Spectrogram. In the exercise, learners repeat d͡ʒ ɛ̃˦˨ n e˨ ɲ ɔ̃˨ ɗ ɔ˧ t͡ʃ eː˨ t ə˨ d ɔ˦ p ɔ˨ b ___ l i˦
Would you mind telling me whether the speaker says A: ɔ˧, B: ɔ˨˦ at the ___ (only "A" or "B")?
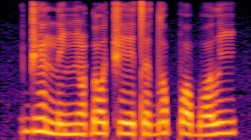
B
